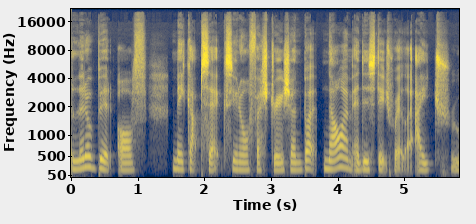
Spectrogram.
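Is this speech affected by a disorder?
No.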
